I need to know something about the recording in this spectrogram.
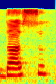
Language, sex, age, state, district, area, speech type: Punjabi, female, 18-30, Punjab, Pathankot, rural, spontaneous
